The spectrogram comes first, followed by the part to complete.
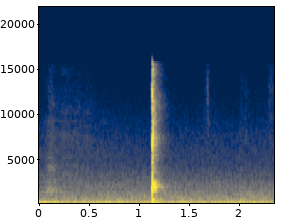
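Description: A single sharp click about a second in, over a steady low hum.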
